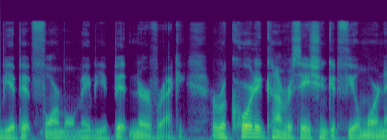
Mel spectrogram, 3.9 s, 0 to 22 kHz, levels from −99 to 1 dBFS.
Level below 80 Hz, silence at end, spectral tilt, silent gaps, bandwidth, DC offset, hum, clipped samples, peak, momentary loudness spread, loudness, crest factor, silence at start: -42 dBFS; 0 s; -6.5 dB/octave; none; 12 kHz; under 0.1%; none; under 0.1%; -10 dBFS; 11 LU; -30 LUFS; 20 dB; 0 s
